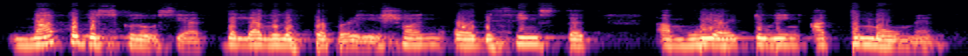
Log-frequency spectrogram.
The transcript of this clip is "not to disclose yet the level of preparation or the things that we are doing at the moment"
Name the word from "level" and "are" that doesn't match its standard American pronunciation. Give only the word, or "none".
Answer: none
